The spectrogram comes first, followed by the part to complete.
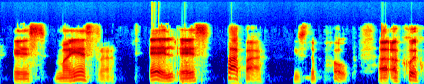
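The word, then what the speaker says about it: papá: is papa papa and notice this one does have an accent right because it's pronounced differently remember we said if it ends in a vowel we expect the second and last syllable to be stress well here the last syllable stress so that's what that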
